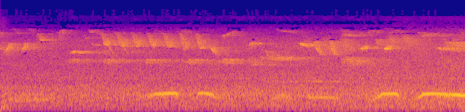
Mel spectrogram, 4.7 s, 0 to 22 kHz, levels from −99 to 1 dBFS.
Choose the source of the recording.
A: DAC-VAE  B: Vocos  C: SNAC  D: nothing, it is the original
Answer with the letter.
D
